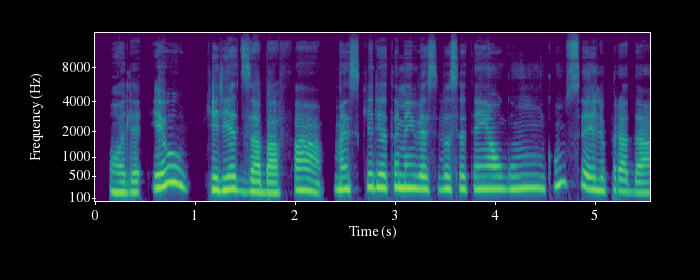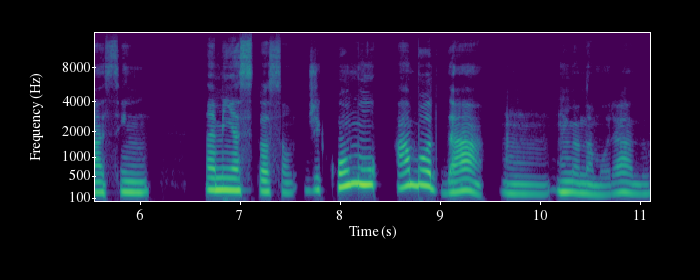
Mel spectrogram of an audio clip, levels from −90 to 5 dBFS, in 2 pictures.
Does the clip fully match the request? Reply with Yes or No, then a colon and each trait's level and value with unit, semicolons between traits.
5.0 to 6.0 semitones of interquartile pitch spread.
Yes: wide, 5.4 semitones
